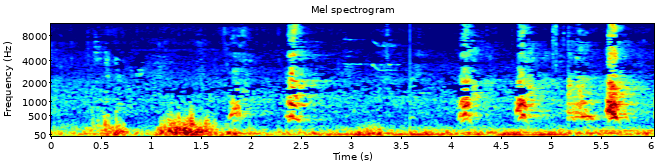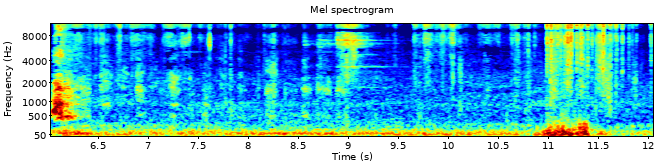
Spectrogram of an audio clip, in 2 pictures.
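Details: Female Australian Shepherd at an adoption shelter giving a loose run of short barks and yips in the first half, then quieter low rumbling and background noise.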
